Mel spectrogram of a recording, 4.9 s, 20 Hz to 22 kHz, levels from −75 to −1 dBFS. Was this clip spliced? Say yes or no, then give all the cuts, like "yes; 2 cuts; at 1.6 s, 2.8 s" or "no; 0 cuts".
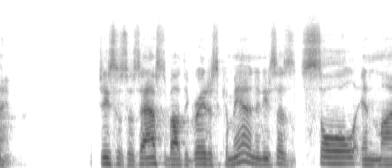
yes; 2 cuts; at 1.1 s, 3.7 s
